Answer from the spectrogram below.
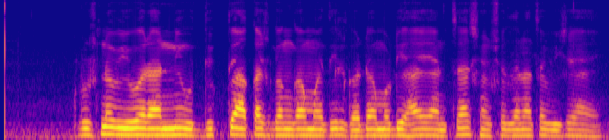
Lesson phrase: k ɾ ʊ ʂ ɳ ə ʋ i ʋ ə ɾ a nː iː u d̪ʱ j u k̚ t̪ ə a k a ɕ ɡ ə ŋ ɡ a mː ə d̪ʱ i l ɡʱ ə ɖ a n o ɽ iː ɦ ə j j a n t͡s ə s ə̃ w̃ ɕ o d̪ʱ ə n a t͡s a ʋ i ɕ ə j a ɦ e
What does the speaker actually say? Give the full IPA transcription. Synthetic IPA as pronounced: k ɾ u ʂ ɳ ə ʋ i ʋ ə ɾ a nː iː u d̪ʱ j u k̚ t̪ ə a k a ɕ ɡ ə ŋ ɡ a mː ə d̪ʱ iː l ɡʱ ə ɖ a m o ɽ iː ɦ a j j a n t͡s a s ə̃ w̃ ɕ o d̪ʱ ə n a t͡s a ʋ i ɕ ə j a ɦ e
